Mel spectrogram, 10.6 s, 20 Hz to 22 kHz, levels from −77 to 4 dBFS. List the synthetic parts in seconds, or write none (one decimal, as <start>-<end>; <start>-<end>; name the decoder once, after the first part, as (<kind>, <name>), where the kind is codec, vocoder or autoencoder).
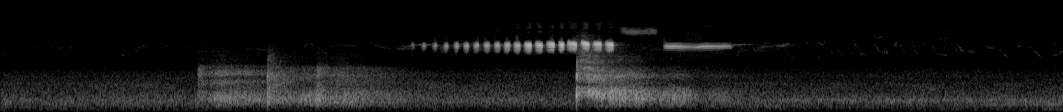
none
